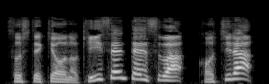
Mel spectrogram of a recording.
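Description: A man hosting a language lesson, explaining grammar in a clear, patient, instructional way. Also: sits high, big pitch swings, moderate pace, sharp tone. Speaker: language teacher host.

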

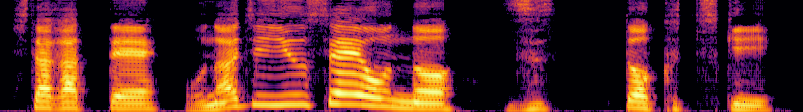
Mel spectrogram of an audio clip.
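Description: A man explaining pronunciation rules as an English teacher, slow and careful. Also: fairly high pitch, sing-song, sharp tone, smooth, no echo. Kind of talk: instructional narration.

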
